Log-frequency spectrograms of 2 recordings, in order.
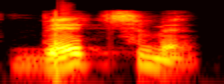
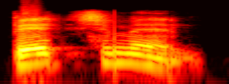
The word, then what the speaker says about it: bitumen: all that yeah what is it called that's bitchman spell it I can't spell it mint it's bitumen men chmen yeah bitumen is a sticky like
